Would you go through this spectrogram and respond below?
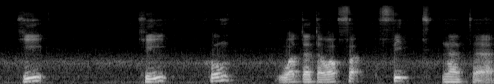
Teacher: ketika mengucapkan huruf kaf dan huruf ta itu, maka sifat syiddahnya didahulukan, kemudian sifat hamasnya menyusul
